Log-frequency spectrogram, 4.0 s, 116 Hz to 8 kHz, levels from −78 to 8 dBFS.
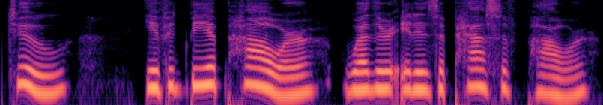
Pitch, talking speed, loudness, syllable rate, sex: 215 Hz, 180 wpm, -17 LUFS, 5.6 syllables/s, female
